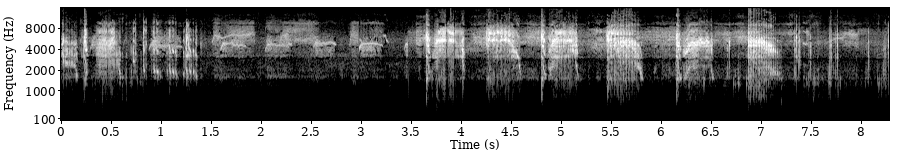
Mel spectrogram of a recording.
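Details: Swiftlet calls meant to bring a swiftlet colony into a nest house: bright, high-pitched chittering, with quick clicky notes at first and then longer trilled, buzzing phrases repeated in close succession.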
